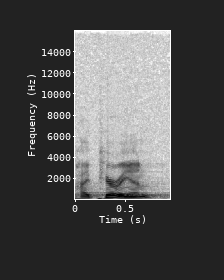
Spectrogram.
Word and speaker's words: Hyperion: it's got the wonderful name of Hyperion which is the way we pronounce it in English because Shakespeare made us do that the correct Greek would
